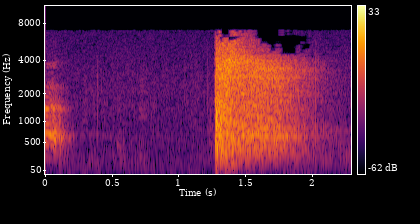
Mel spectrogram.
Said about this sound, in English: I'll wager you a month's pay that I can smash that insect with one pistol shot.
